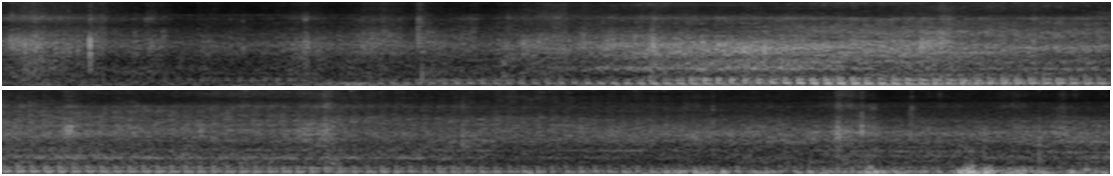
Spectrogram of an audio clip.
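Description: A vehicle passing on the nearby road: its engine note swells to a peak about two to three seconds in and falls in pitch as it goes by. A few low thumps near the end.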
